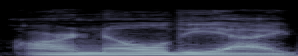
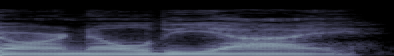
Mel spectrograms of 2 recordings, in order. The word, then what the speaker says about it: arnoldii: The emphasis is on the first syllable of each word, with a slight stress on the E sound in Rafflesia and the AR sound in arnoldii.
